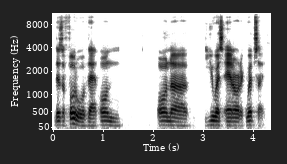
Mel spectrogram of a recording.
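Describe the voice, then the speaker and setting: Insistent man with a very bright, forceful voice. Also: lowish voice, level tone, moderate pace. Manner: insistent, repeats and restarts phrases. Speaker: caller questioning a space agency official. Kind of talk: argumentative phone conversation.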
